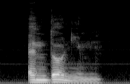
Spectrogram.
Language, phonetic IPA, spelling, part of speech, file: Polish, [ɛ̃nˈdɔ̃ɲĩm], endonim, noun, Pl-endonim.ogg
